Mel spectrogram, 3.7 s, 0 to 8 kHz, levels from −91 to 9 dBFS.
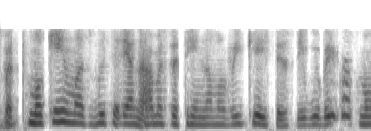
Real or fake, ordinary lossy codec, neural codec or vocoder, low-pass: fake; AAC, 16 kbps; codec, 16 kHz in and 24 kHz out, 0.4 kbps, LongCat-Audio-Codec, four codebook decoder; 7.2 kHz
